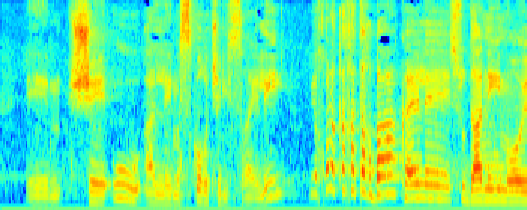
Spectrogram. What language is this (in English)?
Hebrew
